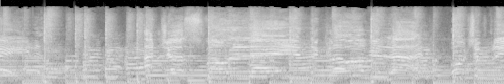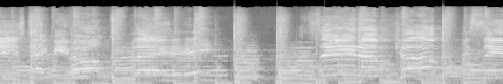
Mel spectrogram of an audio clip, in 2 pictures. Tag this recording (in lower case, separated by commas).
roll, music, rock and roll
